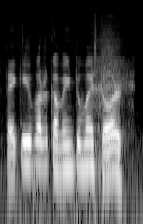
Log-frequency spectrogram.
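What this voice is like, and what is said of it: Apu from The Simpsons impression. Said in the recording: “is a boo from The Simpsons”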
